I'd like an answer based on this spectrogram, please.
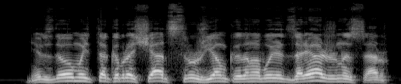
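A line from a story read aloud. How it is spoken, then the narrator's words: Grumbling. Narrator (Russian): проворчал рослый дозорщик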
